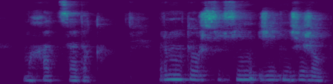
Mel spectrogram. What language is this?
Kazakh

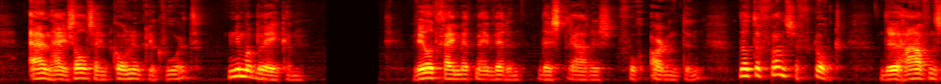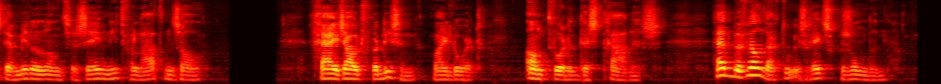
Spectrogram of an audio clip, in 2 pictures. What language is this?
Dutch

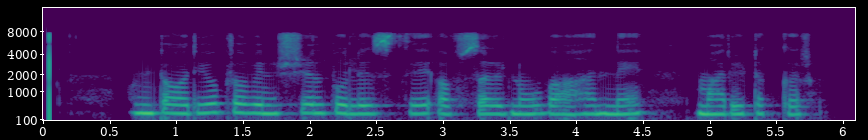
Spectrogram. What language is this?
Punjabi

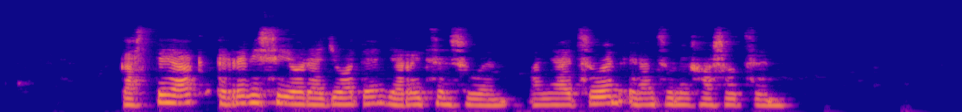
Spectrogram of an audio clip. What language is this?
Basque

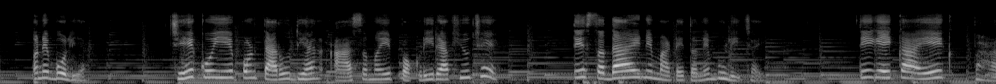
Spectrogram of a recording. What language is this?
Gujarati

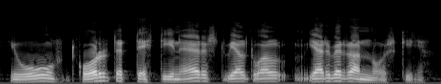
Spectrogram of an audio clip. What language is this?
Finnish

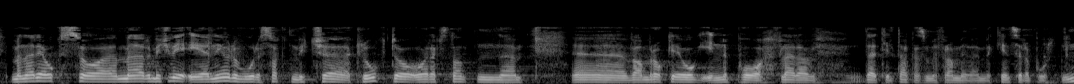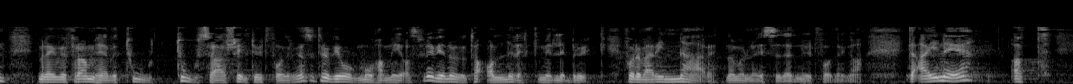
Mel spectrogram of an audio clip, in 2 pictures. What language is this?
Norwegian Nynorsk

